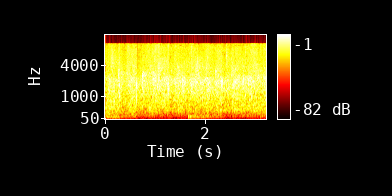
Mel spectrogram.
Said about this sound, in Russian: На самом деле зарплату мы можем платить только благодаря вам, поэтому аплодируйте друг другу.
